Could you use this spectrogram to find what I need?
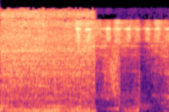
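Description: Car engine revving in a Crash video game: a loud, dense roar holds for about a second, then cuts off abruptly and is followed by a few short rising bursts.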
